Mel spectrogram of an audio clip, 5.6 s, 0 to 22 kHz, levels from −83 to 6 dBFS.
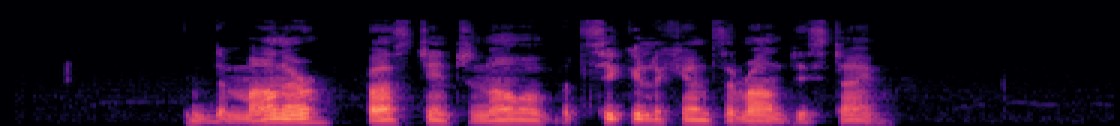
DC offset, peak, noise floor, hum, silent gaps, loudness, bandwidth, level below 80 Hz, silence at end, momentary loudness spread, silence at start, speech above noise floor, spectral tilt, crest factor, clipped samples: under 0.1%; -4 dBFS; -69 dBFS; none; none; -23 LUFS; 11.5 kHz; -64 dBFS; 1.2 s; 11 LU; 0.95 s; 47 dB; -6 dB/octave; 22 dB; under 0.1%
